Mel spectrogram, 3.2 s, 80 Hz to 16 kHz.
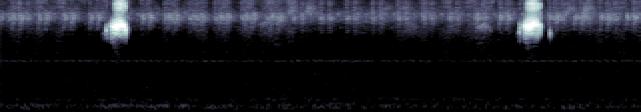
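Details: Chabrier's marbled bush-cricket singing at Arzo, Switzerland, 4 August 2023. Two brief, sharp, very high chirps about two seconds apart over a faint continuous high-pitched hiss.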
